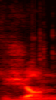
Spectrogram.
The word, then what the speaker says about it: Jean: as real name is gene pronounced Jean because he's French no Jean French woo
